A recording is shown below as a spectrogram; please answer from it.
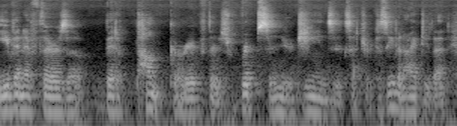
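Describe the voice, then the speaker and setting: Soft-spoken man with fairly low pitch and vocal fry. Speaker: fashion vlogger. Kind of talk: casual vlog talk. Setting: filming to camera at home.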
